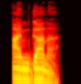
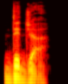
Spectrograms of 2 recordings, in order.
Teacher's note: I'm going to often sounds like I'm gonna and did you becomes didja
